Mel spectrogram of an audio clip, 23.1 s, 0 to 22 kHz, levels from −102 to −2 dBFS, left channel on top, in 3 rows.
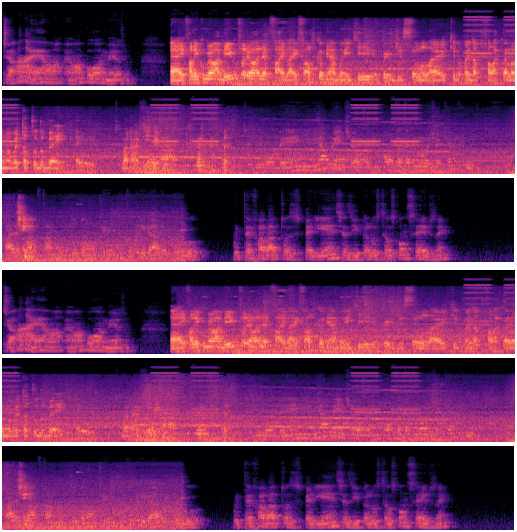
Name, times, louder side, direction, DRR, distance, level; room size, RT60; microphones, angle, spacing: voice 1, 0.0-1.9 3.1-3.9 9.6-18.4 18.8-22.0, left 1 dB, 25° left, 1 dB, 1.1 m, -39 dB
voice 2, 2.5-9.1 9.5-10.0 10.6-10.9 15.6-15.9, left 5 dB, 55° left, 3 dB, 0.3 m, -27 dB
sound 1, 2.6-18.1, right 1 dB, 25° right, 0.5 m, -37 dB
sound 2, 6.9-7.9 9.9-10.9 12.9-13.9, left 7 dB, ahead, 1.1 m, -41 dB
4.2 x 3.5 x 2.4 m, 0.33 s
head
